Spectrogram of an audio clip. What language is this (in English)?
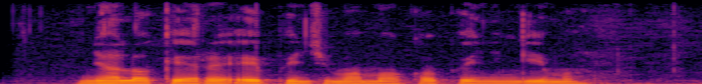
Luo (Kenya and Tanzania)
